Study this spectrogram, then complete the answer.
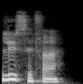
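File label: "lucifer", British English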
